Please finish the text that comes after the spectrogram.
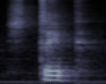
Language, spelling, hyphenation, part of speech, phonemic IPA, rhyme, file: Dutch, strip, strip, noun / verb, /strɪp/, -ɪp, Nl-strip.ogg
- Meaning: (noun) 1. strip (long thin piece) 2. comic (a cartoon story); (verb) inflection of strippen: 1. first-person singular present indicative 2. second-person singular present indicative 3. imperative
